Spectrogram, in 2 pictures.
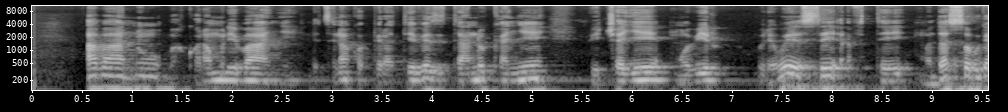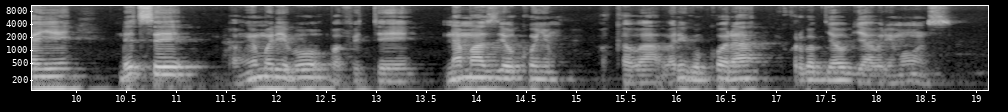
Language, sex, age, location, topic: Kinyarwanda, male, 25-35, Nyagatare, finance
